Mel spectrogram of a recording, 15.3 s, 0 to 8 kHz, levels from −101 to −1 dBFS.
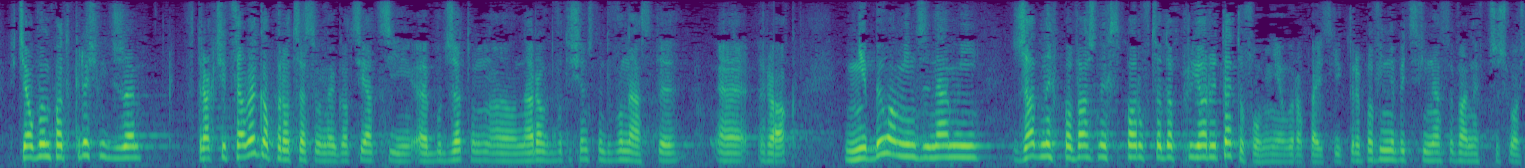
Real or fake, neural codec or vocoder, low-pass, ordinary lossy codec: real; none; none; none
